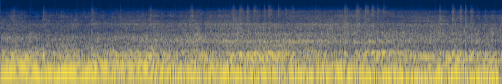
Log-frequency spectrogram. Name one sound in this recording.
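A dirt bike engine roars steadily up close, its pitch rising and falling.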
